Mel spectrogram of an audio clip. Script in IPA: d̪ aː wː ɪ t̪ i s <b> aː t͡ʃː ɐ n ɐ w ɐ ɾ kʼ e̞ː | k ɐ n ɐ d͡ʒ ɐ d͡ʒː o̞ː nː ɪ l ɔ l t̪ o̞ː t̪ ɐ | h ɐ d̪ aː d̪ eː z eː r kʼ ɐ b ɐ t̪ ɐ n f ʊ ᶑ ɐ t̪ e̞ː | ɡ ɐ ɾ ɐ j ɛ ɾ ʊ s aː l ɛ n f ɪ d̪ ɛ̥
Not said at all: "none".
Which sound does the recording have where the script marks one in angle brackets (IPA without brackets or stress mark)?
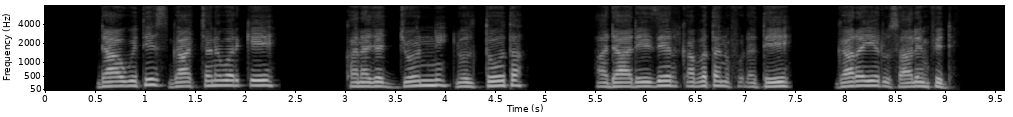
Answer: ɡ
